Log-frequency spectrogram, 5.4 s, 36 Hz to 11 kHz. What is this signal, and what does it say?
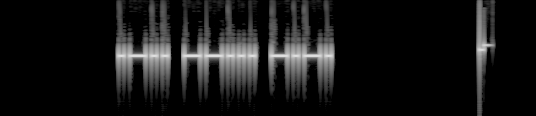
Morse code, heard as a keyed tone, about 22 wpm, 700 Hz. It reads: L7C
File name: practice / 22wpm / Three Letter-Number Combinations - 22wpm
